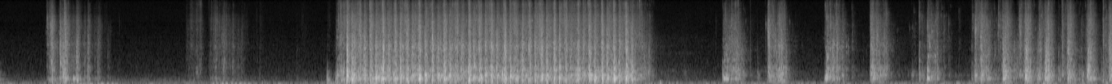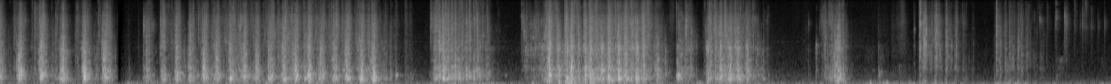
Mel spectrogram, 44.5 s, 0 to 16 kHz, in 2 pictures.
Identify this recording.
Water Bottle Shake
Shaking different water bottles, one has lots of soap and water in it, another has alcohol, another has a bit of water and a little soap...
Recorded with Zoom H2. Edited with Audacity.
alcohol, bar, bartender, bottle, cocktail, drink, liquid, mix, mixer, mixing, plastic, shake, shaking, show-off, stir, water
